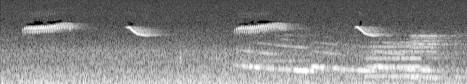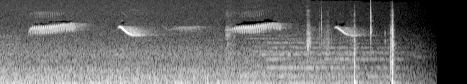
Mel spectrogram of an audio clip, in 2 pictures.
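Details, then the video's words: Dark-grey bush chat calling loudly from a deodar twig at Jabbarkhet sanctuary, western Himalaya: a steady series of high, thin whistles, each pairing a rising note with a quick downslur, plus lower sliding sounds and clicks before ending abruptly. "Dark-grey Bush Chat is a cute little diminutive bird with a loud call"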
